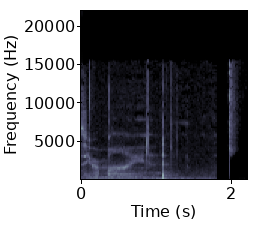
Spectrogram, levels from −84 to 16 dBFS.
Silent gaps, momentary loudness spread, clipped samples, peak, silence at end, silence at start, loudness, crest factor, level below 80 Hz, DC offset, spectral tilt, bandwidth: 1.81-1.92 s; 20 LU; under 0.1%; -6 dBFS; 0.15 s; 0 s; -34 LUFS; 28 dB; -40 dBFS; under 0.1%; -3 dB/octave; 16 kHz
